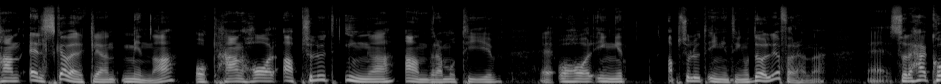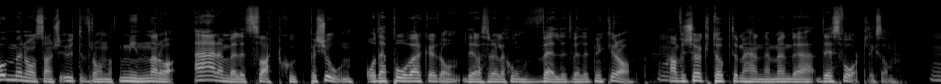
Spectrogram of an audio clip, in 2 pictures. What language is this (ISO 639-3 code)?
swe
